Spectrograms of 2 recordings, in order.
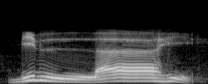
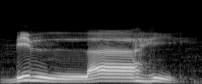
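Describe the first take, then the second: The two takes are said the same way.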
